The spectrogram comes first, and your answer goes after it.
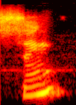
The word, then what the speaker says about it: Singh: Is it Singh?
